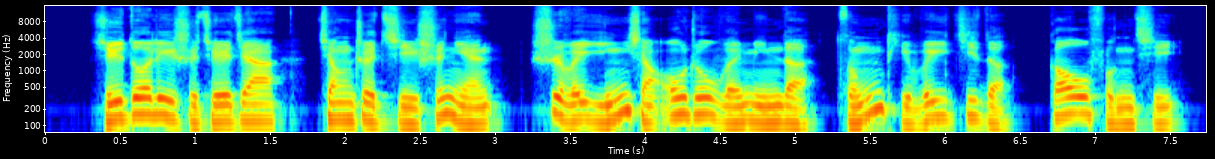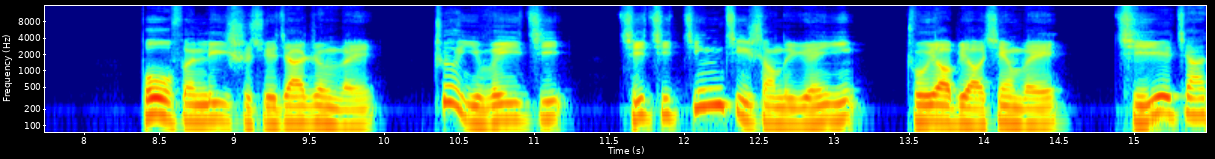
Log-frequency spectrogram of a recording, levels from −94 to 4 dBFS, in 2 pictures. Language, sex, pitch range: Chinese, male, 110-150 Hz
